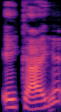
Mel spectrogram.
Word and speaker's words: écaille: And then we had our word écaille, and you did pronounce it correctly the first Okay. time. Écaille. Okay. So AIL is another set kind of combination. AIL Uh-huh. or double L gives us aïe.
